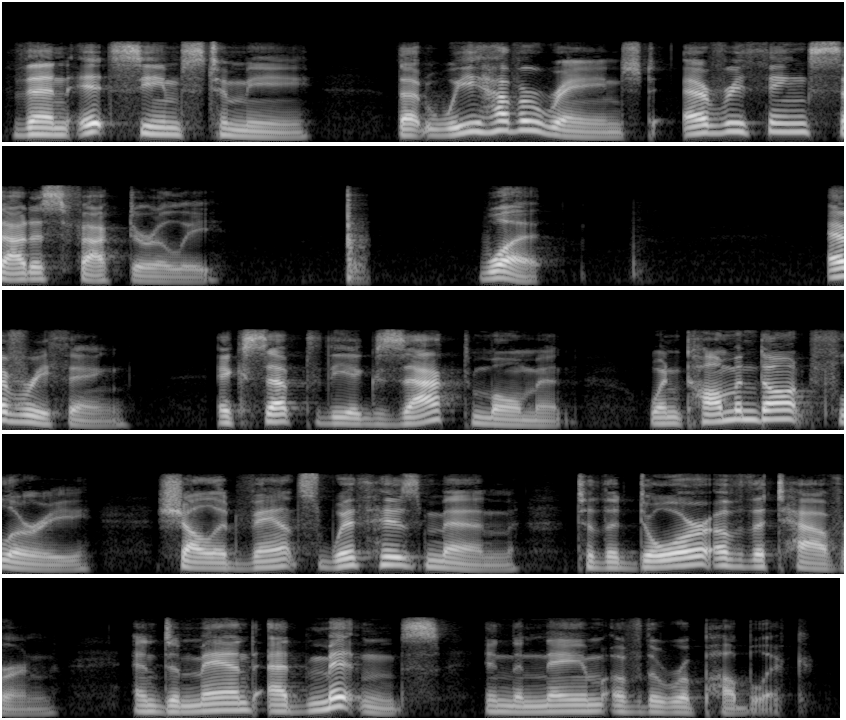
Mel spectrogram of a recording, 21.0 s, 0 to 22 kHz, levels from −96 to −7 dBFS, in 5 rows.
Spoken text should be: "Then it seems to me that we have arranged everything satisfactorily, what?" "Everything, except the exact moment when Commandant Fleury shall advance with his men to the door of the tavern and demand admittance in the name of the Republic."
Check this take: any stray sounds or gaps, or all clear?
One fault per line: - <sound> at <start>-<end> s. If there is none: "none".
- thud at 5.9-6.1 s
